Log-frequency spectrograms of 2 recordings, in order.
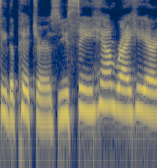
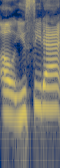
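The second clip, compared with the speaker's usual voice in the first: put-on laughing voice. Describing the guy in the back, imitating him laughing. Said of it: "he's laughing like".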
